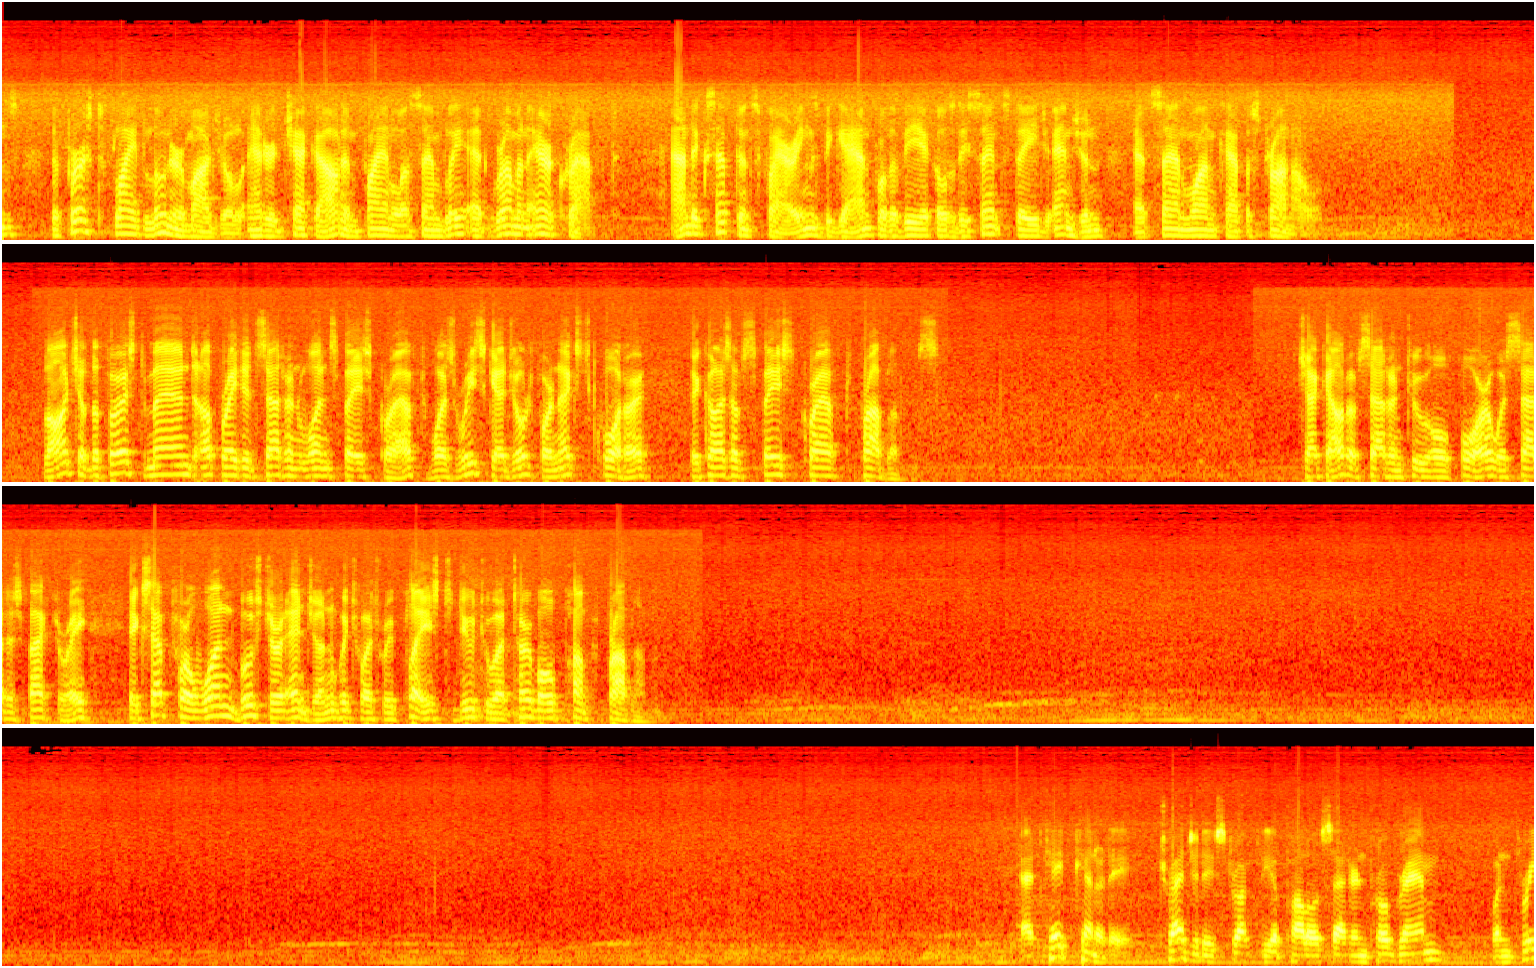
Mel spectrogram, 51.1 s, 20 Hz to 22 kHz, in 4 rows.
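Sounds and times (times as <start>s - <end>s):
film soundtrack hiss: 0.0s - 51.0s
low hum: 0.0s - 51.0s.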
